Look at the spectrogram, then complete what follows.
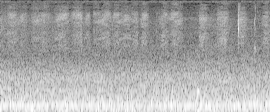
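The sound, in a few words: writing while solving an integral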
